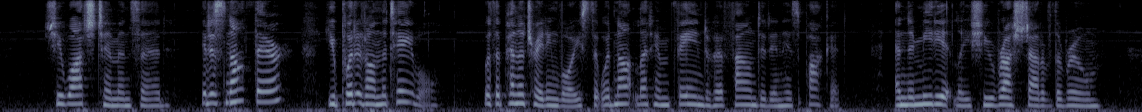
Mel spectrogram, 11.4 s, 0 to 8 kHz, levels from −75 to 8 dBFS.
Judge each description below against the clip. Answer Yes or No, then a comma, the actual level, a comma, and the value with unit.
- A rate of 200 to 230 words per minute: Yes, fast, 205 wpm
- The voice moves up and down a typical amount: Yes, average, 3.9 semitones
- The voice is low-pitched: No, high, 205 Hz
